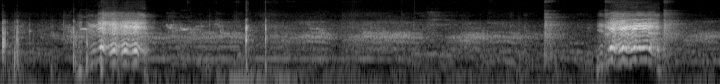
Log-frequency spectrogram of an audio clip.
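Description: Goat bleating twice, about five seconds apart, each a short call with a wavering, quavering pitch.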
